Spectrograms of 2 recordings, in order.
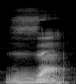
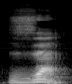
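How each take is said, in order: The two takes are said the same way.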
